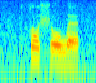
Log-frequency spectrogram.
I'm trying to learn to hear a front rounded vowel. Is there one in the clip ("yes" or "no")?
no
